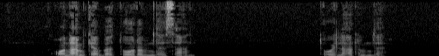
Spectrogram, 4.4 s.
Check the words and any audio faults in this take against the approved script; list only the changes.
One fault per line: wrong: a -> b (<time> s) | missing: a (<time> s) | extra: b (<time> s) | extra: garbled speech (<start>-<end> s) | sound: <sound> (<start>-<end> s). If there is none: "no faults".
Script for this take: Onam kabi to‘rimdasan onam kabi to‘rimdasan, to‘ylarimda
missing: onam kabi to‘rimdasan (1.9 s)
